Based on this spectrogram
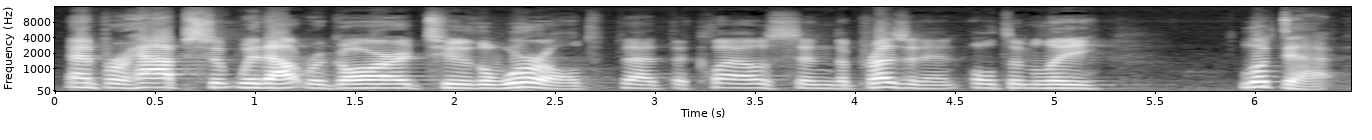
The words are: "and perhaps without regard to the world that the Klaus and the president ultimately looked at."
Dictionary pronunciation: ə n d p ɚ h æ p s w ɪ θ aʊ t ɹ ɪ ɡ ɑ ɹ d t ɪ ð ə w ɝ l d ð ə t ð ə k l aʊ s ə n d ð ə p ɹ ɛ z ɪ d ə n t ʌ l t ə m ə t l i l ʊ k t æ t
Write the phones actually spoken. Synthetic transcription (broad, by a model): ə n p ɚ h æ p s w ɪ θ aʊ t ɹ ɪ ɡ ɑ ɹ d t ɪ ð ə w ɝ l d ð ə t ð ə k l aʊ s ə n ð ə p ɹ ɛ z ɪ d ə n t ʌ l t ə m ə t l i l ʊ k t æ t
